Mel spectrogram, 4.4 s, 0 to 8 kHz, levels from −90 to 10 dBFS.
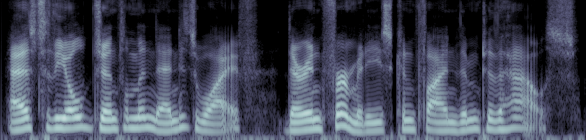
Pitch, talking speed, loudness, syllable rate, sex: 155 Hz, 205 wpm, -18 LUFS, 5.5 syllables/s, male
